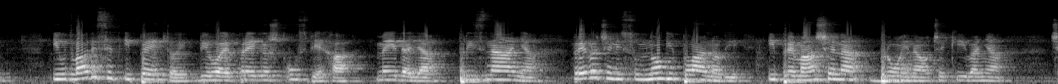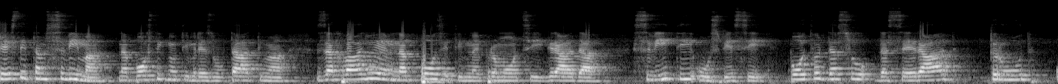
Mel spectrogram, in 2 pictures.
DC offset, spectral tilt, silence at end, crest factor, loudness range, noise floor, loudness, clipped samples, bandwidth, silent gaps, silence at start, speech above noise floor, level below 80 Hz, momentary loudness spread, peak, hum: under 0.1%; -8 dB/octave; 0.1 s; 12 dB; 4 LU; -34 dBFS; -13 LUFS; under 0.1%; 11 kHz; none; 0 s; 21 dB; -42 dBFS; 10 LU; 0 dBFS; none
